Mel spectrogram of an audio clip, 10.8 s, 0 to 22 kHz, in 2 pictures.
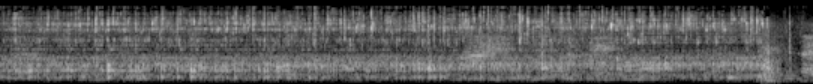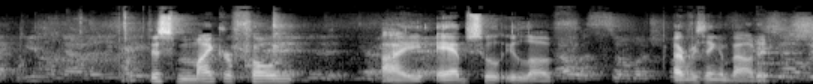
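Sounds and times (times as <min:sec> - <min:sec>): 
water running in a restroom: 0:00.0 - 0:05.2
speech: 0:05.8 - 0:10.8.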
